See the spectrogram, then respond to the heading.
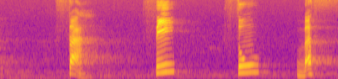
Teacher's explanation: Tsa dikeluarkan dengan menyentuhkan ujung lidah kita dengan dinding dua gigi seri bagian atas. diucapkan dengan suara dan nafas yang terdengar mengalir. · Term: huruf tsa, huruf sa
